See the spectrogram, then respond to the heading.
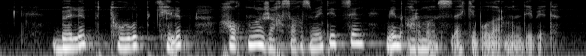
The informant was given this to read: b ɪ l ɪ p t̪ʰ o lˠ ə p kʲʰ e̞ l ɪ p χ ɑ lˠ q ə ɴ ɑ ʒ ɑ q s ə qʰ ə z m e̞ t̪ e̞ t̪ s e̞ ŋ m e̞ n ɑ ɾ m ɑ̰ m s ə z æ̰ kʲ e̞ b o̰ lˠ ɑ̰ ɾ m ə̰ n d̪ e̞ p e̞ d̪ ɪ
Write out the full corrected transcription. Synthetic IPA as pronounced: b ɪ l ɪ p t̪ʰ o lˠ ə p kʲʰ e̞ l ɪ p χ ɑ lˠ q ə ɴ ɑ ʒ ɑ q s ə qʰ ə z m e̞ t̪ e̞ t̪ s e̞ ŋ m e̞ n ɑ ɾ m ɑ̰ n s ə z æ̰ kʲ e̞ b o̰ lˠ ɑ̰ ɾ m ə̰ n d̪ e̞ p e̞ d̪ ɪ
